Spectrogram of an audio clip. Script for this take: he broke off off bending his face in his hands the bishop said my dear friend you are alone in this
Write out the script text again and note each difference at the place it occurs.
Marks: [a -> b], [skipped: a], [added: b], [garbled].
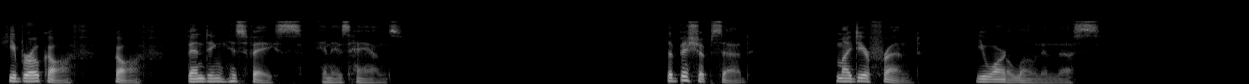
he broke off off bending his face in his hands the bishop said my dear friend you are alone in this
